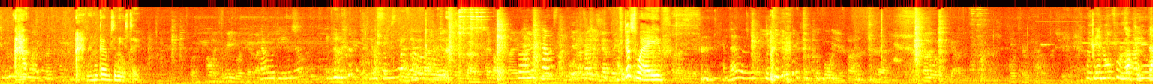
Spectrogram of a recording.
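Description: Several people talk and laugh loudly together close by.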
